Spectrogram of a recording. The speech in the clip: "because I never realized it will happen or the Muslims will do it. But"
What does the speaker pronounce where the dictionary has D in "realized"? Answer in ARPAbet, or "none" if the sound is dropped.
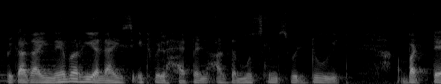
none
